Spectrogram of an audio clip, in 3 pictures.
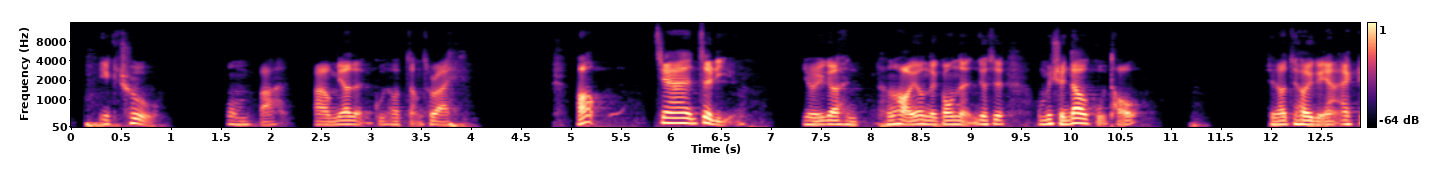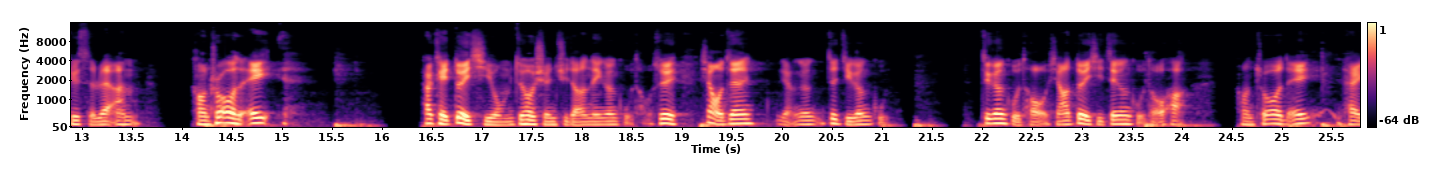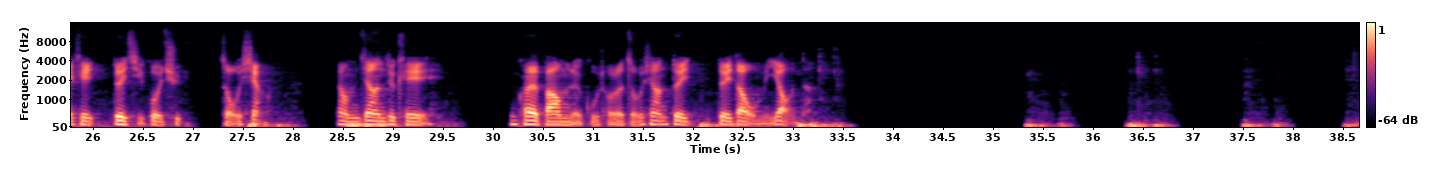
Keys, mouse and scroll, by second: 0.2 e, 2.5 click, 3.9 e, 7.5 click, 8.4 shift+click, 9.6 click, 10.2 click, 10.6 click, 11.5 shift+click, 12.1 shift+click, 15.6 ctrl+alt+a, 18.4 click, 19.5 shift+click, 20.1 shift+click, 21.4 shift+click, 22.5 click, 22.9 click, 23.8 shift+click, 25.5 ctrl+alt+a, 26.9 click, 27.4 click, 27.7 shift+click, 28.8 ctrl+alt+a, 29.5 click, 29.7 click, 30.2 click, 30.7 click, 31.3 click, 31.7 click, 32.2 shift+click, 33.4 ctrl+alt+a, 34.2 click, 34.7 click, 35.5 shift+click, 36.5 ctrl+alt+a, 37.2 click, 37.6 shift+click.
